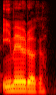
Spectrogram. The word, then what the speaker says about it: Ime Udoka: But Ime Udoka, right? That's how you say it? – Yeah, Ime Udoka.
